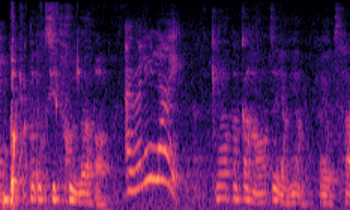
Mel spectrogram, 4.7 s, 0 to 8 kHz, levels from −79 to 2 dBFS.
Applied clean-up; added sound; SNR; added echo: none; Bathtub (filling or washing) / Sink (filling or washing); 4 dB; none.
